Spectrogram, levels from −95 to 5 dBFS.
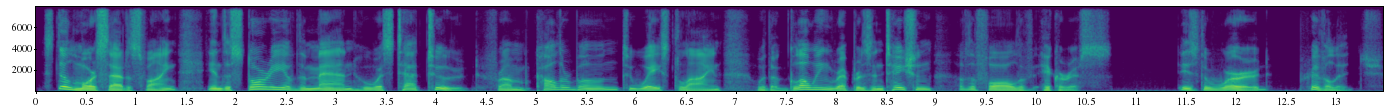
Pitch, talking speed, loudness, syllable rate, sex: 125 Hz, 140 wpm, -20 LUFS, 4.2 syllables/s, male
